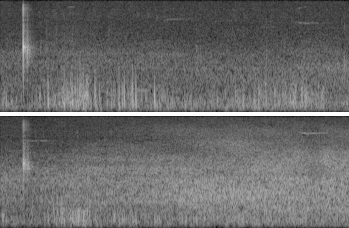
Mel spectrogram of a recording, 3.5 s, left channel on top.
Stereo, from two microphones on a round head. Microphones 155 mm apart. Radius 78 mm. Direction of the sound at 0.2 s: 35° left (ahead or behind).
